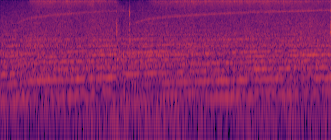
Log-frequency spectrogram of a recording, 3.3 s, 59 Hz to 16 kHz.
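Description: A race car engine in Gran Turismo 7 runs on a lean fuel mixture and holds a steady, high-revving drone through a dog-leg corner. It sounds close and continuous, with no talking.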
